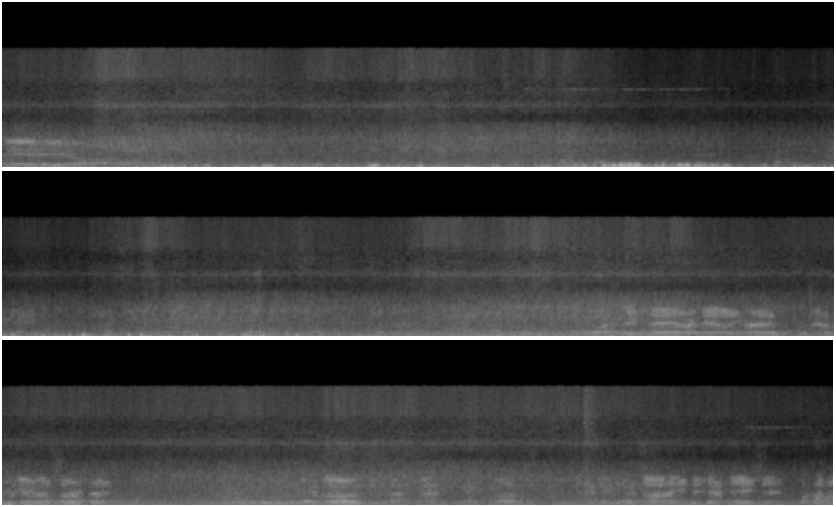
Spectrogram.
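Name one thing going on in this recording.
A crowd of men and women prays aloud in unison at a distance.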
